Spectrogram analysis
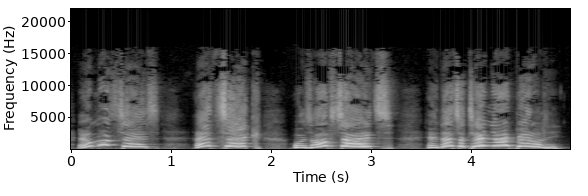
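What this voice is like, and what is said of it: Poor Elmo impression. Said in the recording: “Your Elmo impersonation sucks.”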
